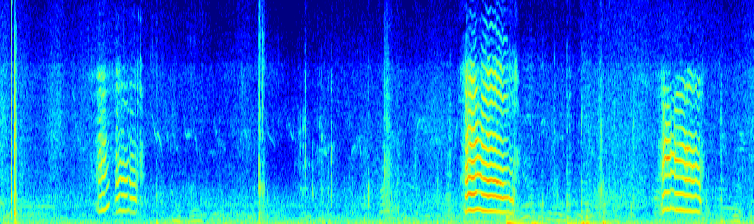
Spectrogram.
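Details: Domestic cat meowing three times: a short wavering meow near the start, then two loud, strained, quavering meows late in the clip. Soft human voices murmur underneath.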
